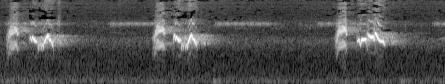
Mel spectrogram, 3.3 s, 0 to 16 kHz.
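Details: Sooty-headed bulbul calling loudly to provoke an answer: three lively, liquid chirped phrases roughly every 1.3 seconds, each starting with a sharp high note then a rolling twist.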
